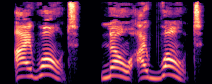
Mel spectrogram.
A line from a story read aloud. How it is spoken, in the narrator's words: storming in her room, shouting repeatedly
